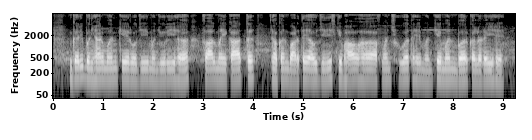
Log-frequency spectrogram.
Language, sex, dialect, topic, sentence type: Chhattisgarhi, male, Western/Budati/Khatahi, banking, statement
